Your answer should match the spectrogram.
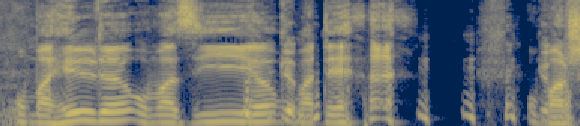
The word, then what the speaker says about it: Omar Sy: Mit Omar Sy in der Hauptrolle, spricht man die so aus? Weiß ich nicht. – Ja. Omar Sy.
